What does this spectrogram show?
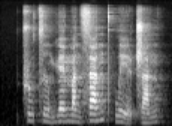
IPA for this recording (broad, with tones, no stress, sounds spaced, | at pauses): ʈ͡ʂ u˥˧ t͡s ɹ̩˥˩ m ɥ ɛ˥ m a˥˩ n s a˧˥ n pʰ w ḛ˨˩ ɪ̯ ʈ͡ʂ a˧˥ n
